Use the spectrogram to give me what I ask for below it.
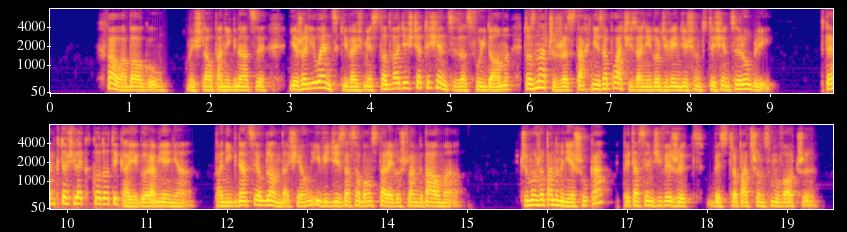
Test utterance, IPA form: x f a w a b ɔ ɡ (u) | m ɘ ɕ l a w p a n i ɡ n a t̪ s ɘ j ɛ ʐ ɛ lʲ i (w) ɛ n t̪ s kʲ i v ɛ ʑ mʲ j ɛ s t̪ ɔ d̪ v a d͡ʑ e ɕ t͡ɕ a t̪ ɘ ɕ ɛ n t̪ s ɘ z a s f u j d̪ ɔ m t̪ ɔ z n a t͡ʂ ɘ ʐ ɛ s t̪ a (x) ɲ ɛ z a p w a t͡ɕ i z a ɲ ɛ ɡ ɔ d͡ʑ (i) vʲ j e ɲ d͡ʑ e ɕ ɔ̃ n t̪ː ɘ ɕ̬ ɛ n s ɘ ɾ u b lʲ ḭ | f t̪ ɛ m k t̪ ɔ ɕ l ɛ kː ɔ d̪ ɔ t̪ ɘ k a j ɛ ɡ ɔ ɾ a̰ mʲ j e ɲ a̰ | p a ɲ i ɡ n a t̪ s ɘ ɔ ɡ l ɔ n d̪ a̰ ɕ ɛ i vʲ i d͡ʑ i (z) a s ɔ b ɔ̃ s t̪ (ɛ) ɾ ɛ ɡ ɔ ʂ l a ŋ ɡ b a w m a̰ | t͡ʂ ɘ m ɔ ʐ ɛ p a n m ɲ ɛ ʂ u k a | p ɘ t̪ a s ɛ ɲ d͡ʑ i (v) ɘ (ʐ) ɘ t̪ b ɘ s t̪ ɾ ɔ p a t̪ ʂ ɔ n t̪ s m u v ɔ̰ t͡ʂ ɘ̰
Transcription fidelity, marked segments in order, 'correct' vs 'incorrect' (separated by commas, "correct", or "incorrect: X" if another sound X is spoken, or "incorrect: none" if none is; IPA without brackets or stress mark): correct, correct, correct, incorrect: e, correct, incorrect: a, correct, correct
